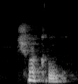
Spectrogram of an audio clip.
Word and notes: chuckle: British English

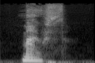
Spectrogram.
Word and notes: mouth: British English

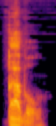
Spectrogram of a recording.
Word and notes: babble: Australian English

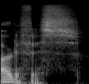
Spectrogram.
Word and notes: artifice: American English

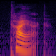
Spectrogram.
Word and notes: kayak: American English

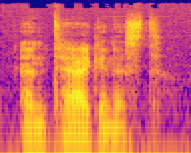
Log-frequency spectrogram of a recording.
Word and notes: antagonist: American English

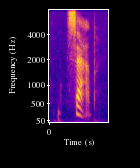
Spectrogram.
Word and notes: sap: American English

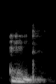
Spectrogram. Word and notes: ed: British English

